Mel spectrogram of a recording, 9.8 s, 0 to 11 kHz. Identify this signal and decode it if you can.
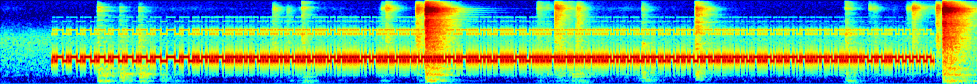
NAVTEX (SITOR-B), 100 baud, 170 Hz shift, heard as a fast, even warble, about 1000 Hz centre, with kitchen noise. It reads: UASSI AQGAD WYGAD BPFGV NSXDP ZTKVX ZIUVK AHJQP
